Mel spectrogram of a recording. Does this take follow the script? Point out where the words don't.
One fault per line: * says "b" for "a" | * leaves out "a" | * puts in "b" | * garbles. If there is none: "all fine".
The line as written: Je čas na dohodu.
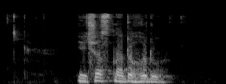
all fine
